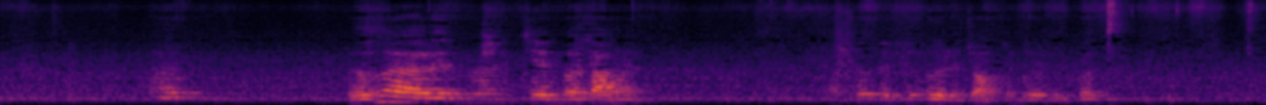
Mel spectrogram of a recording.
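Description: A man speaks close by in short bursts, explaining.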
